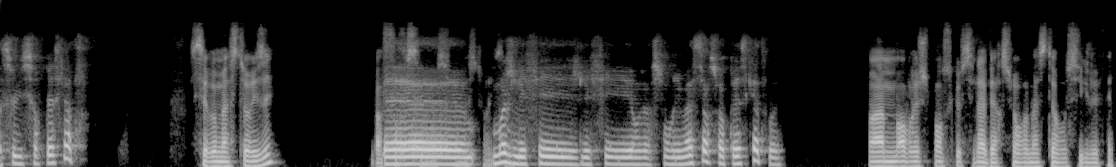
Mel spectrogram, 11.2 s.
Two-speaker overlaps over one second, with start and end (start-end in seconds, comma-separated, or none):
3.8-5.1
